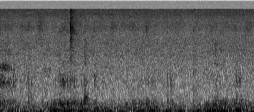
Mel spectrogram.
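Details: Domestic cat, a soft friendly male, purrs as he is petted in a lap; continuous deep rumbling with swelling and fading pulses, light scratchy stroking sounds on top.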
